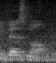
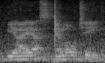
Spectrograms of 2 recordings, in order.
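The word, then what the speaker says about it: Bismot: But he went by Ernie Bismo, B-I-S-M-O-T, the T is silent.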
